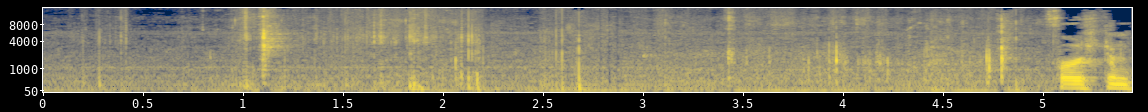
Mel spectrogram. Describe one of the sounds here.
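A foil bag crinkles as it is handled.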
